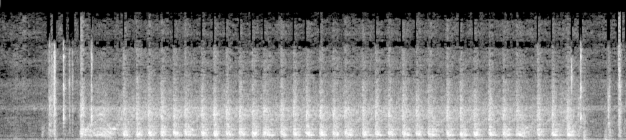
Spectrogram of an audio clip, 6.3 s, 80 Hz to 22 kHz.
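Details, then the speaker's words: 2003 Ford Windstar van with water-contaminated gas, no fuel reaching the engine: the starter turns it over in a steady churn at about four beats a second for five seconds but it never fires; cranks, no start, owner suspects a clogged fuel filter. "Fuel is not getting to the engine. Okay, let's see if we can get the van started."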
